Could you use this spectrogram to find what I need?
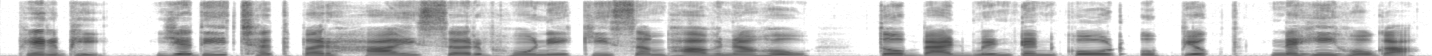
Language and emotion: Hindi, neutral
